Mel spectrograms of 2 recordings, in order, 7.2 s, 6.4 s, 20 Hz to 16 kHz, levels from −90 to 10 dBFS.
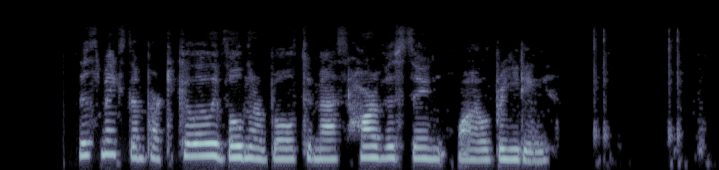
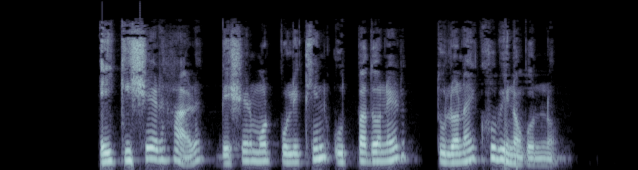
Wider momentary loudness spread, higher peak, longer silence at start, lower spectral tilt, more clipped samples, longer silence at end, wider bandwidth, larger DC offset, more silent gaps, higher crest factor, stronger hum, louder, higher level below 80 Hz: about the same, 10 LU vs 10 LU; second, -6 dBFS vs 0 dBFS; second, 0.8 s vs 1 s; first, -7.5 dB/octave vs -4.5 dB/octave; neither; second, 0.15 s vs 0.8 s; second, 9 kHz vs 11 kHz; neither; second, none vs 4.24-4.36 s; about the same, 18 dB vs 18 dB; neither; second, -24 LUFS vs -16 LUFS; second, -72 dBFS vs -54 dBFS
